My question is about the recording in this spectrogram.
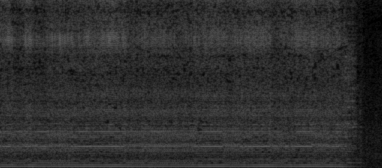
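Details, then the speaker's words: Vintage Pfaff sewing machine after a belt change caused squealing and dragging from a too-loose belt; clutch set screw and motor-mount belt-tension screw tightened. Now smooth, even motor hum, no squeal or knocking, then winds down; running properly. "I tightened up that clutch set screw and the screw on the machine that goes and holds the motor and tightens the belt, and then it started running right."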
